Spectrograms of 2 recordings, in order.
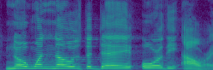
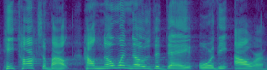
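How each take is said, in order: First: No one knows the day or the hour, said slowly, each word weighted; slow emphatic repeat. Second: Said in the usual way. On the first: Shown as a demonstration. Pastor repeating the verse so the church catches it, slow and weighty. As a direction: drive the verse home slowly. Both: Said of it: "Let me say that again".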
